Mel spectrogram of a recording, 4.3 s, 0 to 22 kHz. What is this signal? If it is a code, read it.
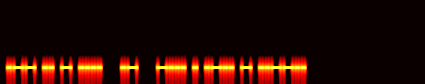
Morse code, heard as a keyed tone, about 37 wpm, 700 Hz. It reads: WITH A BELT?
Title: Sentences from Top 1400 Words 40wpm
